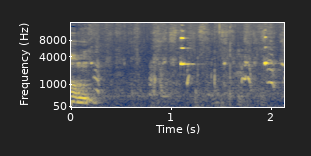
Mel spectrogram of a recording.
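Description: Whiteboard marker squeaking and scratching across a whiteboard in a few short strokes as a word is written.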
